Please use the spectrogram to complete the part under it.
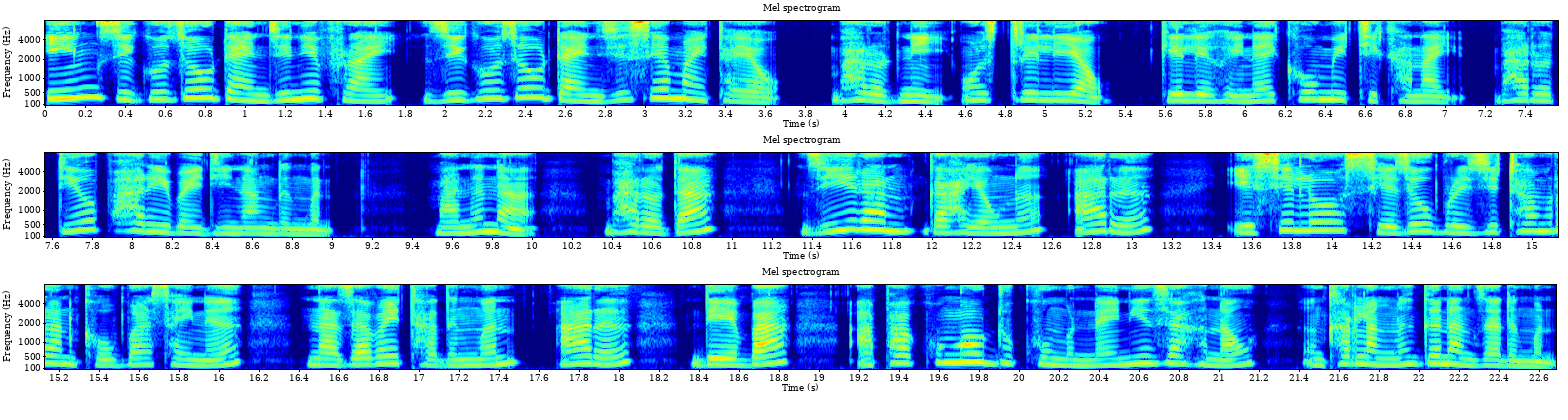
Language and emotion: Bodo, neutral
